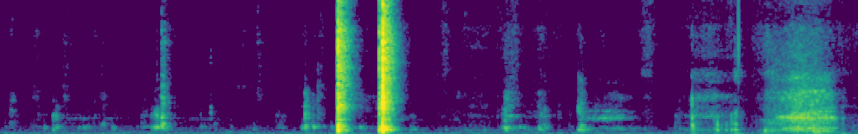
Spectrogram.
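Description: Two sharp clicks about half a second apart, near the middle, among scattered faint ticks and a soft rustle near the end: handling noise.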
